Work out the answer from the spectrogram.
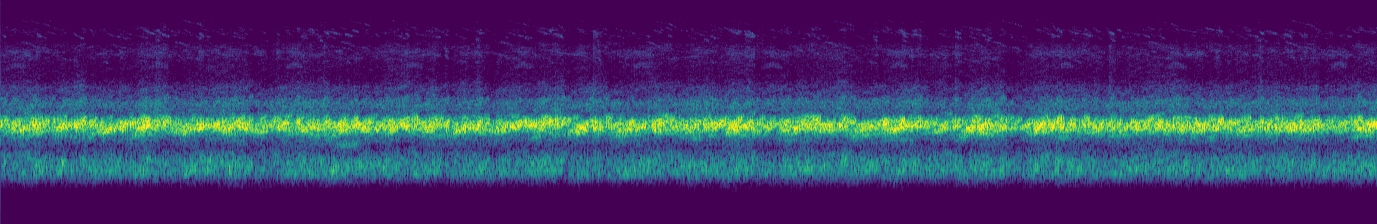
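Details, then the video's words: Singing frogs in a thick, continuous chorus: overlapping high trills merge into a shimmering steady hum, lower voices beneath, with no pauses and nothing else audible. "One hour of singing frogs."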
